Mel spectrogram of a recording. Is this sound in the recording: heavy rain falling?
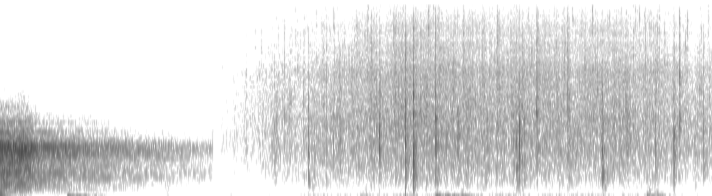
yes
